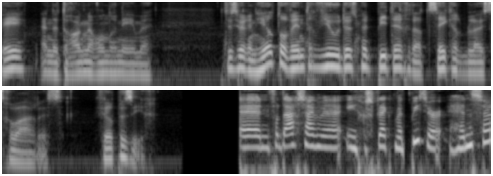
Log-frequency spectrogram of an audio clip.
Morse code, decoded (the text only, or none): none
